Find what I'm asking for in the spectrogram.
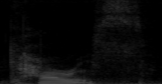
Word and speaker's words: charis: And the word here, the Greek word for favor here, is charis. We would pronounce it charis.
